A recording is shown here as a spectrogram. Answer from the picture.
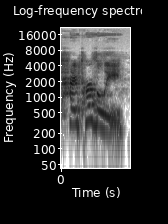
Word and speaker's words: hyperbole: the word looks like hyperbole but it's actually pronounced hi purply hyperbole is an over-exaggeration have you ever heard somebody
